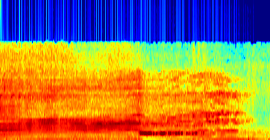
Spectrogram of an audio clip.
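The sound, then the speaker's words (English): A car engine drones and shifts pitch as a woman drives away while screaming, a high, strained scream ringing out continuously over the motor for a few seconds. “She literally drives away as she's screaming.”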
